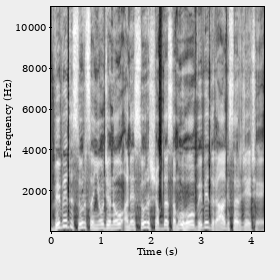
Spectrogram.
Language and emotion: Gujarati, neutral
